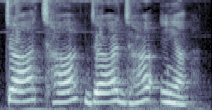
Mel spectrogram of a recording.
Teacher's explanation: तो जब आप चा बोलोगे तो आपका तालु इस्तेमाल होगा।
